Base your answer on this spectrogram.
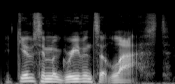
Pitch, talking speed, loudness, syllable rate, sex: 115 Hz, 240 wpm, -16 LUFS, 6.1 syllables/s, male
